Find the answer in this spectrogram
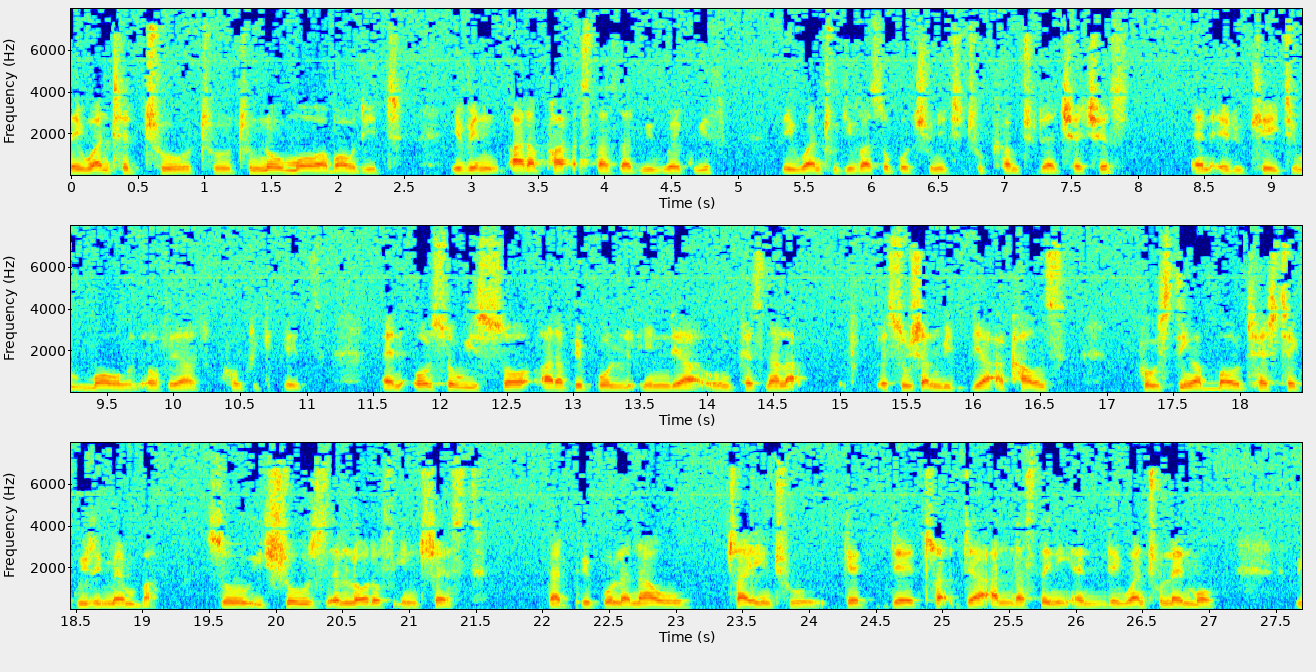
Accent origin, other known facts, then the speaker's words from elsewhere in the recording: South Africa; as a South African and as a young person who grew up under the systems of apartheid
